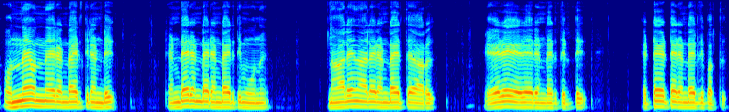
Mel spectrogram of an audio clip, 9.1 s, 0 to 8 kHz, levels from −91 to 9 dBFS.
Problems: none marked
